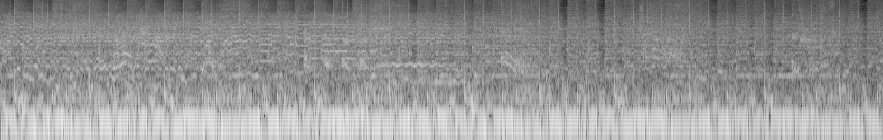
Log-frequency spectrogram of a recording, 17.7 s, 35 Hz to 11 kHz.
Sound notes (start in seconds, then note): 0.1 sick Guitar Solo; 6.0 Donkey Kong Noises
